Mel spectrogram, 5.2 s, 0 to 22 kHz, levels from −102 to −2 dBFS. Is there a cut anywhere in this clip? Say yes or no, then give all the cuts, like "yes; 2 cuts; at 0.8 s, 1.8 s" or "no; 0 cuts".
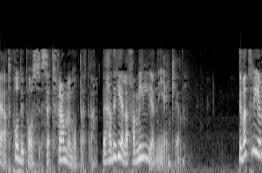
yes; 1 cut; at 1.9 s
